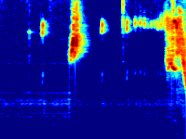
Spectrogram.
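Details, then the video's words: High female tiziu calling meant to stir up males: a sharp burst, a few isolated chips, an accelerating patter of tiny ticks, and a final bright downward-sweeping whistle. "PIADO DE FÊMEA DE TIZIU FIT PARA ESQENTAR TIZIU NA HORA COM PIADO DE FÊMEA DE TIZIU"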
